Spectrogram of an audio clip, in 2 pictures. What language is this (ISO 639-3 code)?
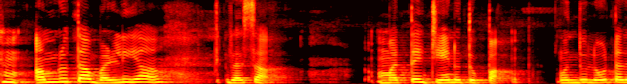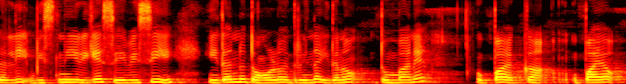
kan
